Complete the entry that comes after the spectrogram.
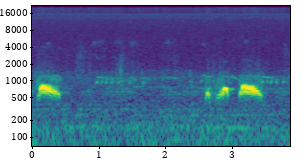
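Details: Spotted dove decoy used to lure wild doves to a trap, singing in the prized karom style: a short low note, then two longer warm mellow coos around a pause, with quiet background hum.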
